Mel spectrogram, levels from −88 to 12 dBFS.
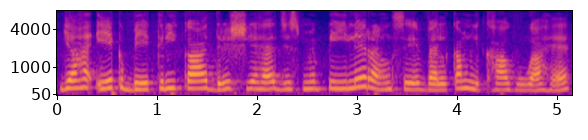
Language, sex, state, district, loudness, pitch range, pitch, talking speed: Hindi, female, Uttar Pradesh, Lucknow, -17 LUFS, 220-255 Hz, 240 Hz, 165 wpm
